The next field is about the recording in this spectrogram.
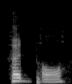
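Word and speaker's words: Hudepohl: Wyatt Hoodpole, I believe I'm pronouncing that correctly. His last name is Hudeppohl. So I think that's Hoodpole.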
